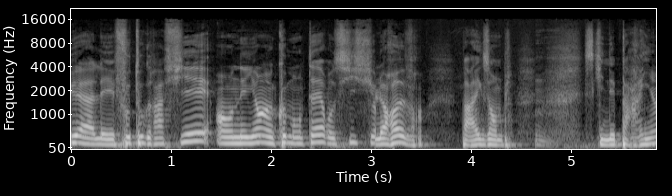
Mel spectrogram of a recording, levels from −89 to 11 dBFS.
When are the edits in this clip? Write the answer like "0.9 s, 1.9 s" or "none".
3.0 s, 4.6 s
